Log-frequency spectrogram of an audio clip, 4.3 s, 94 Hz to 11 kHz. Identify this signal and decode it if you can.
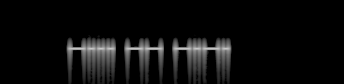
Morse code, heard as a keyed tone, about 21 wpm, 700 Hz. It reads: BMC
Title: USA Call Sign Postfixes - 3 Letters 20wpm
